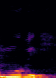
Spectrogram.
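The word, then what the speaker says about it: movie: अंत में IE आया है और यहाँ पे इसको हम ई पढ़ते हैं। ठीक है, तभी इसका प्रोनाउंसिएशन बनता है मूवी।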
